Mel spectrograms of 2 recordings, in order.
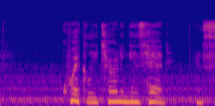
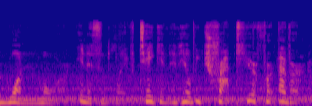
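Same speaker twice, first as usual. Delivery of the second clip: talking to oneself; 2 semitones lower, 8 dB quieter than usual. A narrator's reading. Phantom paces alone in the bell tower, murmuring to himself. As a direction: think aloud under your breath. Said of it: "hears the Phantom speaking".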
